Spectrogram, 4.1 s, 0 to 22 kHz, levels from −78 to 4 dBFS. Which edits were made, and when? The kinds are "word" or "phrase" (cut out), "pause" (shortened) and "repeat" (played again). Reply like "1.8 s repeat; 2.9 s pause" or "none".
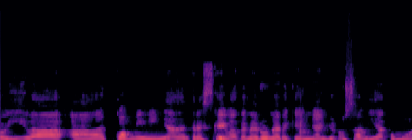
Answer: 1.0 s word; 2.1 s word; 2.8 s word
